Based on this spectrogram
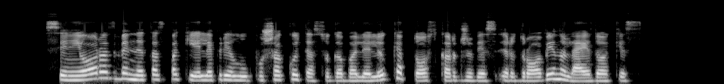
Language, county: Lithuanian, Kaunas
